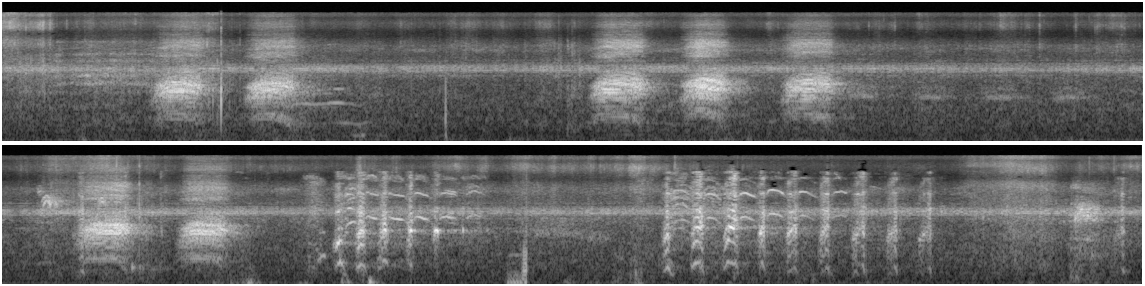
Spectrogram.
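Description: Crows cawing, in short series of two or three harsh calls, then two fast chattering runs of calls near the end. A steady high-pitched whine runs underneath.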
